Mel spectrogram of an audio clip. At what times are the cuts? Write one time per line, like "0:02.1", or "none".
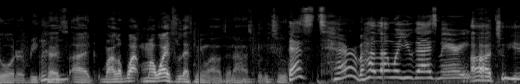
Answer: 0:02.7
